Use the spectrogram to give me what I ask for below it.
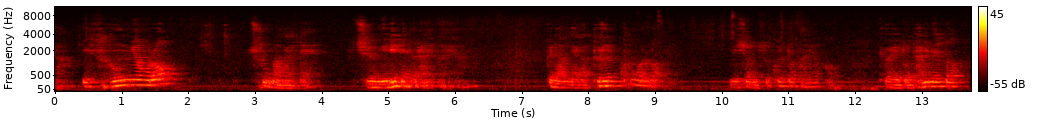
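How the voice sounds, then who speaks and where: Male pastor, emphatic sermon delivery, animated rising pitch, mic far off in a dull, echoey church hall. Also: slow pace, pauses often, a little hiss or hum. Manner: emphatic preaching with rising exclamations and rhetorical questions.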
